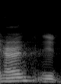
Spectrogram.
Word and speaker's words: Hearn: quite likes it now I think he's Hearns here in the UK's Hearn yeah all right no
